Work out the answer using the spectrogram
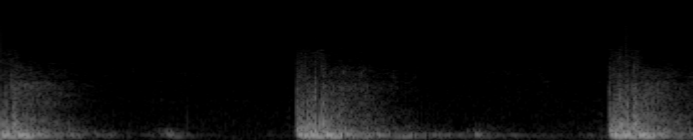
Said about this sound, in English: And now here is a reminder about fallout warnings. When fallout is expected, you will hear three bangs in short succession, like this.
